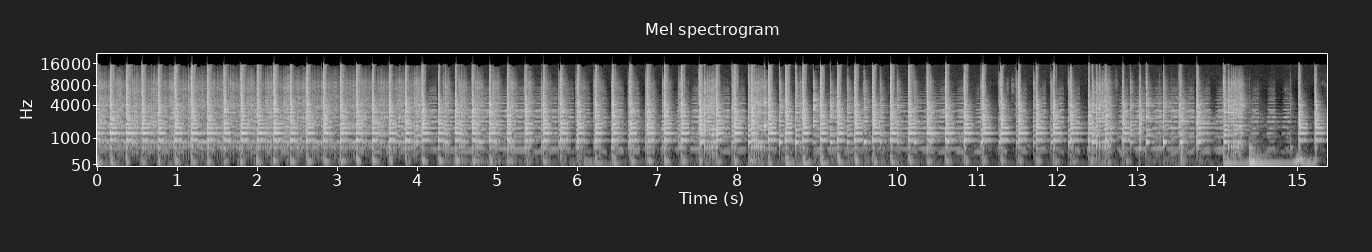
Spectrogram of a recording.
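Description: Fast, even nautanki drumming on a nagara, about five strokes a second, over a steady held tone.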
